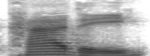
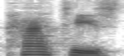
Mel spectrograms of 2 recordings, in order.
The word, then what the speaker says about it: Paddy: By the way, St. Paddy is spelled P-A-D-D-Y. Paddy is not short for Patricia. It's short for Patrick. So don't say St. Patty's Day with a T.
